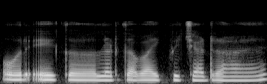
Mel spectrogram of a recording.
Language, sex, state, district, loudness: Hindi, female, Bihar, West Champaran, -14 LUFS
